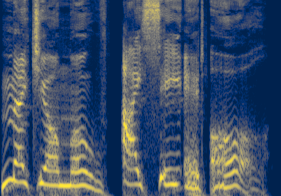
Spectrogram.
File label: Female Worgen Play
